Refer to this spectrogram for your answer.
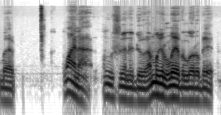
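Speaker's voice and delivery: ordinary delivery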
